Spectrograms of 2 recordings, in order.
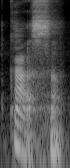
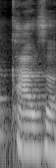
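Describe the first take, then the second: First: The middle consonant is a hissing S sound. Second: The middle consonant is a buzzing Z sound. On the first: This is the Spanish pronunciation. "na língua espanhola a pronúncia fica caça" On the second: This is the Portuguese pronunciation. "na língua portuguesa aqui fica casa"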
